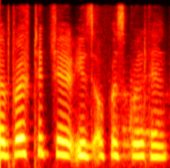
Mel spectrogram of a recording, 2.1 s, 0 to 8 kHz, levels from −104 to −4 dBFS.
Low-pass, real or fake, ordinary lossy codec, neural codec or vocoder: 7.2 kHz; fake; none; codec, 16 kHz, 0.5 kbps, X-Codec, HuBERT features, trained on balanced general audio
